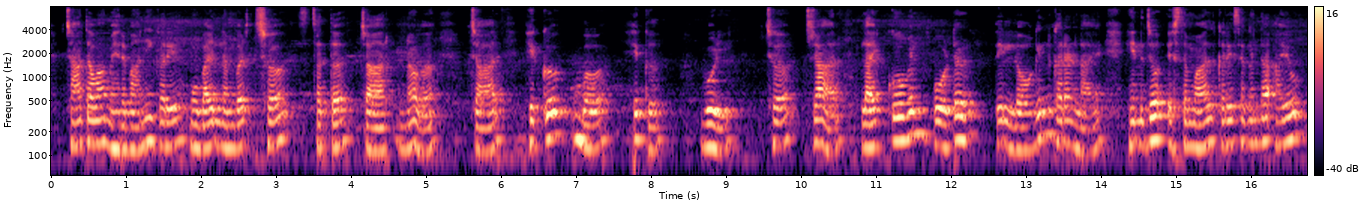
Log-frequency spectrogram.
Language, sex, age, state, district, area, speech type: Sindhi, male, 18-30, Maharashtra, Thane, urban, read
